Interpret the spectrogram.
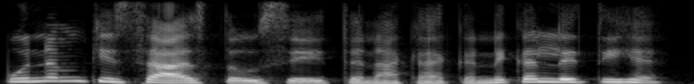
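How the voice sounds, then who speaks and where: A woman's voice: medium pitch, sing-song, moderate pace, clear, resonant tone, dry recording, studio quality. A woman telling a scripted household moral story as its narrator.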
